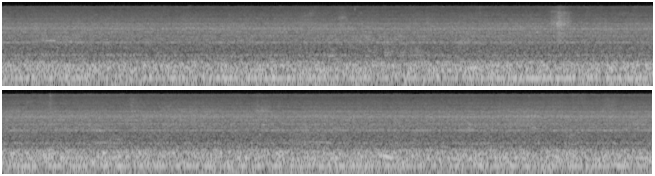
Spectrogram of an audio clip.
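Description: Jet airliner cabin noise while taxiing: the engines running at low power give a steady low hum with a faint high whine above it.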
